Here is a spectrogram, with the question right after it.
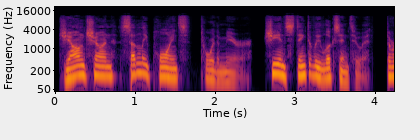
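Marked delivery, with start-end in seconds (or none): none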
